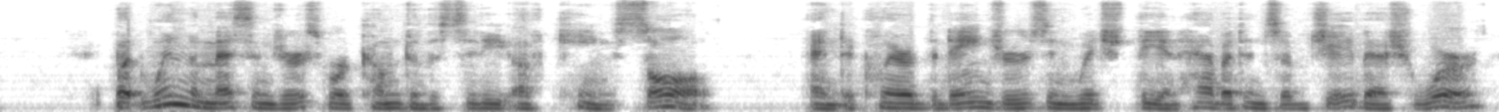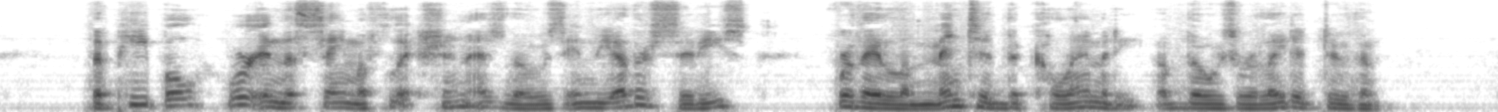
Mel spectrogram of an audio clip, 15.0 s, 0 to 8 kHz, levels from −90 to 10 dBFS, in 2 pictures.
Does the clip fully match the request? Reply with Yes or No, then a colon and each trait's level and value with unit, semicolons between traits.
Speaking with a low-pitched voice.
Yes: low, 115 Hz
